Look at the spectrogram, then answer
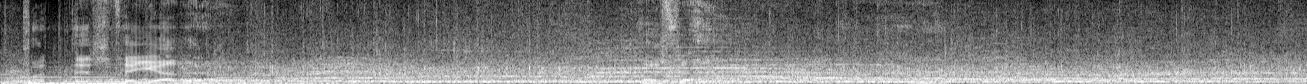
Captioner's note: crowd cheering and applauding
